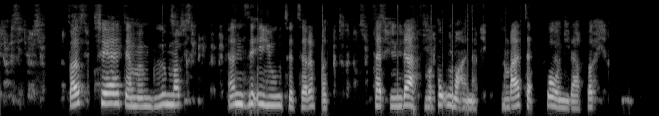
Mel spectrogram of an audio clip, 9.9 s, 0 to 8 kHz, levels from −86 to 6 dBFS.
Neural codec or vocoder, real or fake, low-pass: codec, 16 kHz, 8 kbps, FreqCodec, smaller model; fake; 7.2 kHz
